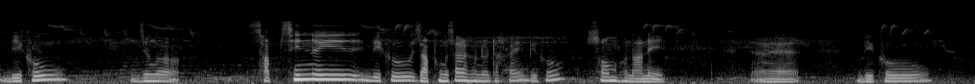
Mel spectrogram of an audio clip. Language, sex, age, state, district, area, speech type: Bodo, male, 30-45, Assam, Udalguri, urban, spontaneous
